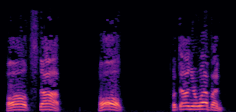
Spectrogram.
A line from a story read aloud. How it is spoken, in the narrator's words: Over a loudspeaker, a cop shouts uselessly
